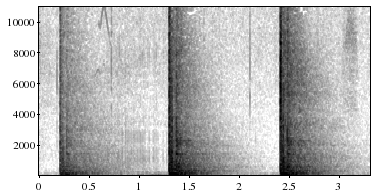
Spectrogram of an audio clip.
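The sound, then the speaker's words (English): Three heavy hammer blows land at a slow, steady pace about a second apart, each a loud, sharp thud that rings out and fades before the next strike. “John, you may want to stop the hammering. Stop the hammering!”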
